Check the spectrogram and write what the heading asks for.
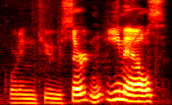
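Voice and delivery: loud, slow, pointed sarcasm; sarcastic. Acted. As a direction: lean into it knowingly. Teasing denial to a viewer.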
